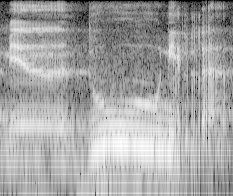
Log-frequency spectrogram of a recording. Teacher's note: Panjang ya. Dal yang berwawu, dal yang berdhammah dibantu dengan wawu sukun menjadi mad asli dia, mad tabi'i.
